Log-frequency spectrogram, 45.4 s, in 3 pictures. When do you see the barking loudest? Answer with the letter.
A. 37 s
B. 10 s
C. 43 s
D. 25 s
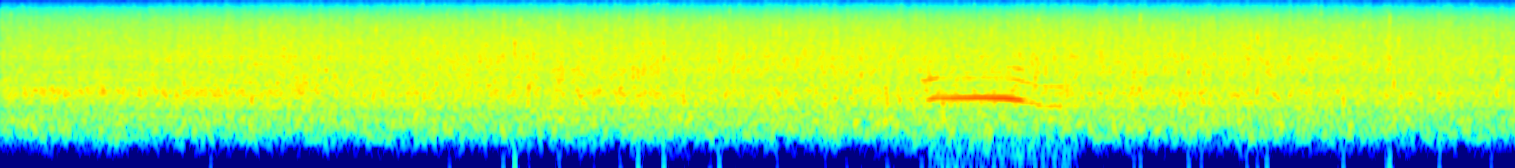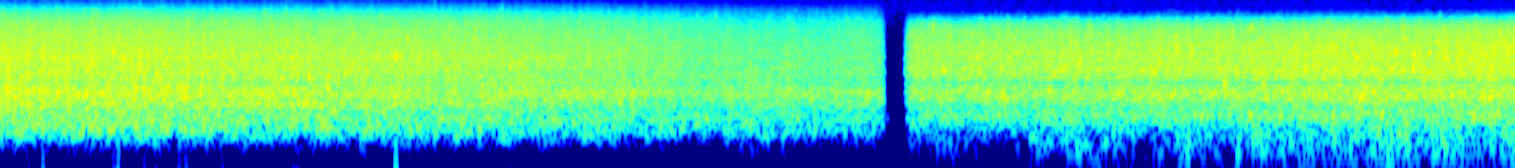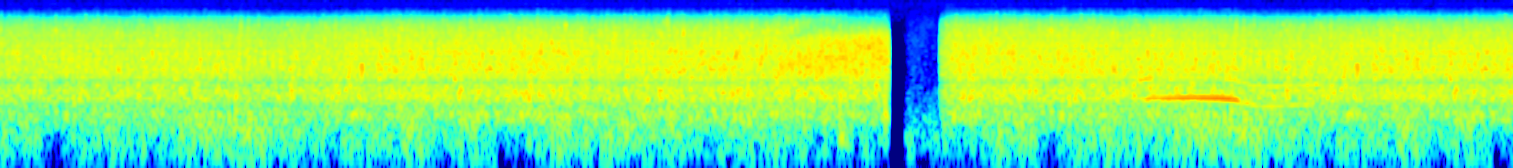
B.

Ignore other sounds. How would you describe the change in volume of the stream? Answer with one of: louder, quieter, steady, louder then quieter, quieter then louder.
quieter then louder.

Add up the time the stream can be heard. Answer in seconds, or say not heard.
45 s.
